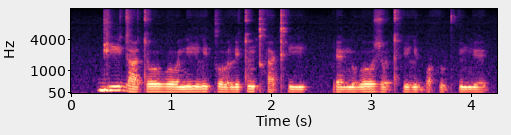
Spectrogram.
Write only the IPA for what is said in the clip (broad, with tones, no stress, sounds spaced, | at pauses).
ɡ iː˦ d aː˨ t oː˦ β oː˨ n iː˨ l i˦ k oː˨ l ɪ˦ t ũ˦ kʰ a˨ kʰ i˦ | ɾ ɛ˨ ŋ ʊ˨ w oː˦ z o˨ tʰ i˨ l i˨ b ɔ˨ h u˨˦ pʰ ĩ˦ ŋ ɪ˦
